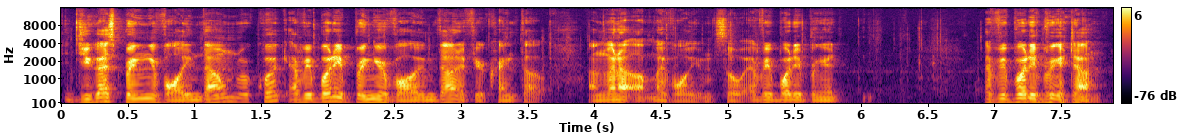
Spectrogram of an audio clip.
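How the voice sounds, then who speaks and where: Here a man with a fairly low pitch talks quickly and animatedly on a livestream as he puts together a keyboard, keeping up a casual chat and checking in with viewers. Faint keyboard clicks and typing come through his desk mic, which is set close to the keyboard.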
